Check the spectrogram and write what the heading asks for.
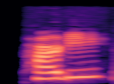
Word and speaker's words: Pardi: Megan Thee Stallion is dating some rapper guy named Party. Party, it's spelled P-A-R-D-I, Party Fontaine.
